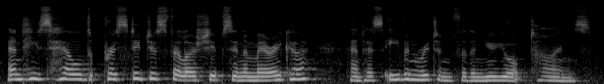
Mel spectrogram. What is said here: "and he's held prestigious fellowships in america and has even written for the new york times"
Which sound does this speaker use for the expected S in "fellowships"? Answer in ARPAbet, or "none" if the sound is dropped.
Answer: S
